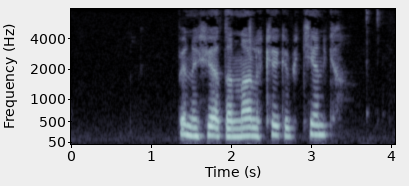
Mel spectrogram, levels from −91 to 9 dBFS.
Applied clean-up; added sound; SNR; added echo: none; none; none; none.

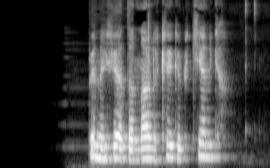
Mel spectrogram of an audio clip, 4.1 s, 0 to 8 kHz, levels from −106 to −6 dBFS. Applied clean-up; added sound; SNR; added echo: neural mask model DeepFilterNet 3.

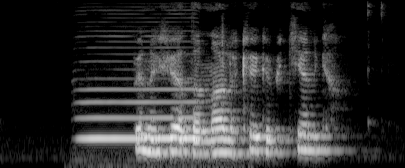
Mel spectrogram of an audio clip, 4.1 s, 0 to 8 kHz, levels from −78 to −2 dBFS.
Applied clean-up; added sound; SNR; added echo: none; Bowed string instrument; 0 dB; reverberation time 0.5 s.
